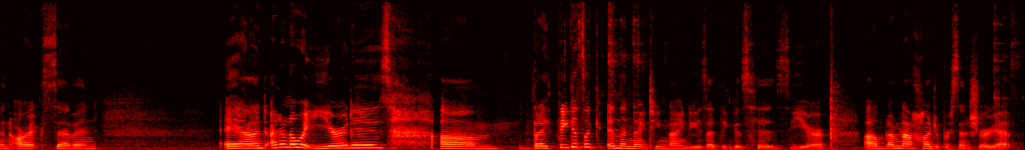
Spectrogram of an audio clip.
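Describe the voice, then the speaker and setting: A woman's voice: mid-range voice, vocal fry, fairly bright tone, slight background noise. A young woman vlogging casually to her phone camera in a bathroom, rambling with lots of ums and likes, a bit stuffy and congested. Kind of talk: casual talk to camera while getting ready. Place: home bathroom.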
